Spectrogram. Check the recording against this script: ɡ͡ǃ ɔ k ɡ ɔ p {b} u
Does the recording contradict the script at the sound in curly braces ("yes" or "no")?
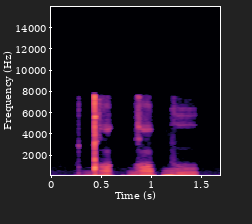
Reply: no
